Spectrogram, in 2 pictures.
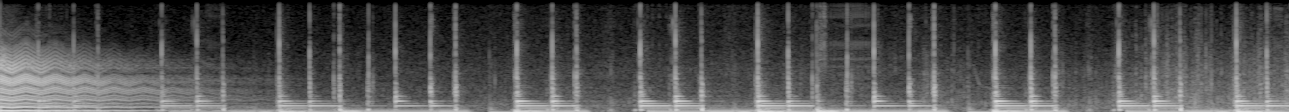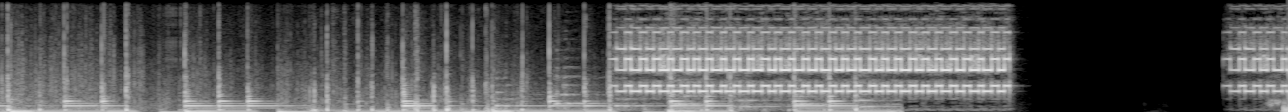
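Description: A telephone rings during a call in a comedy scene, a repeating electronic melodic ringtone that plays loud and close for most of the span, then shifts to a brighter, higher sustained tone before cutting off.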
